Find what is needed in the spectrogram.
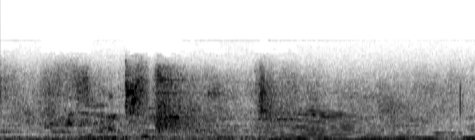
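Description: Live jazz saxophone holding one long low note for a little over a second, then stepping up in pitch. Drum cymbals wash behind it in the small band.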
